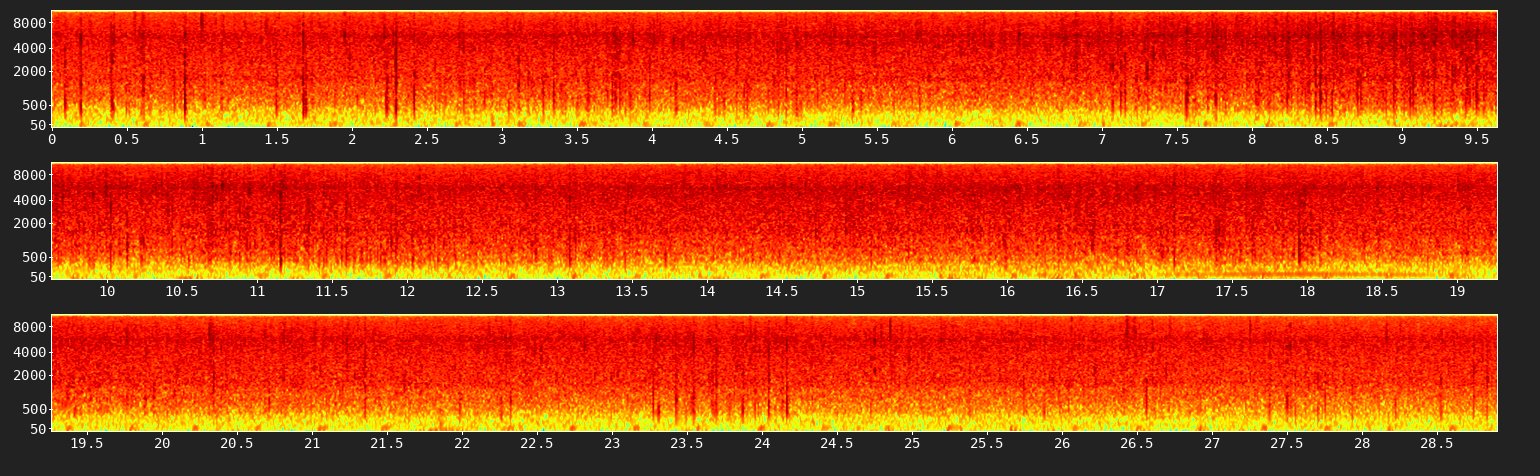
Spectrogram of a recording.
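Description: Steady rain falling on dense tropical foliage and wet pavement, with many individual drops ticking close by.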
